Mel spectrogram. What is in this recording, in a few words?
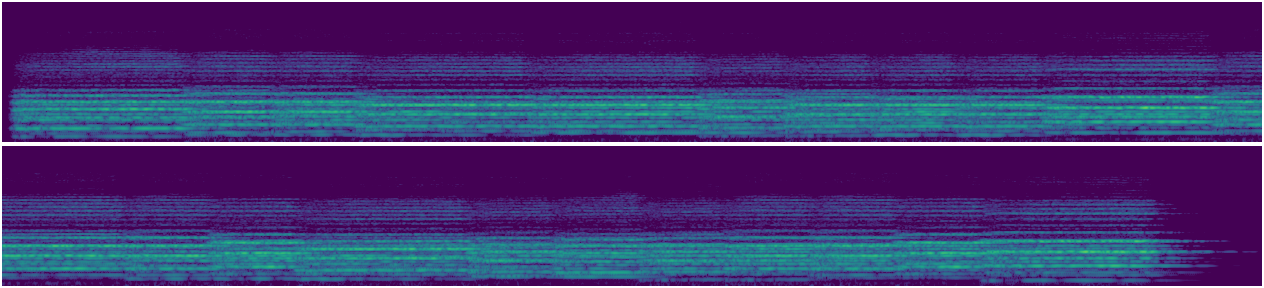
Psalm alto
